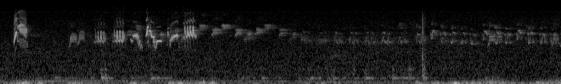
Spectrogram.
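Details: Lark singing a high, rapid chatter of twittering notes against steady background hiss, the phrase fading into softer continuing warbles.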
